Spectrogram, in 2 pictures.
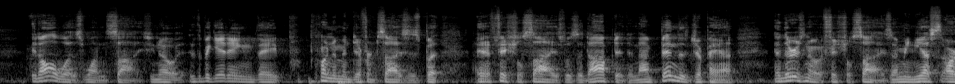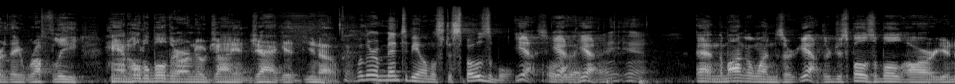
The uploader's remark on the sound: An independent comic creator panel LIVE from FanExpo Philadelphia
